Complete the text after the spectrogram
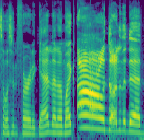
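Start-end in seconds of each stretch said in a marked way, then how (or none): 1.5-2.9 excited realization. Retold or imitated. Sudden recognition of movie clip.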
